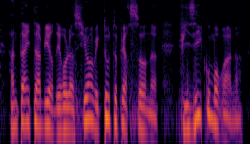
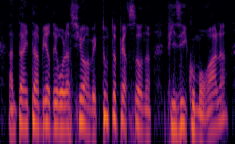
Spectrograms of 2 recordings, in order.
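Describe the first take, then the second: No difference in how they are said.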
